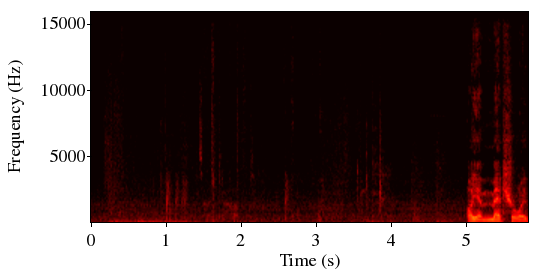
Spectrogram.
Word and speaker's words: Metroid: Oh yeah, Metroid was another one I mispronounced all the time. I was like, ooh, Meteoroid. It's like that. No, that's incorrect.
